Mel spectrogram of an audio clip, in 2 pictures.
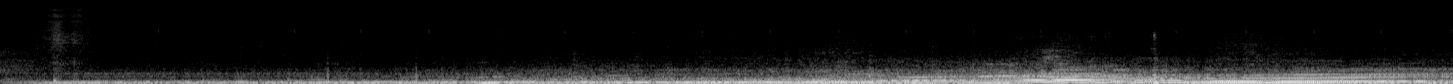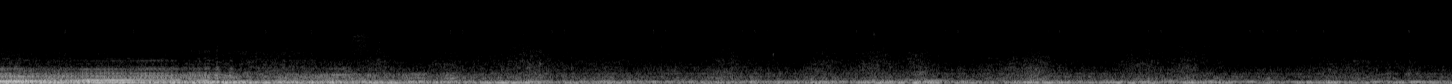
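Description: Low rumble of road and drivetrain noise inside a moving minivan's cabin, swelling to its loudest about ten to thirteen seconds in, with sliding pitch sweeps there, then easing off as the vehicle slows.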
